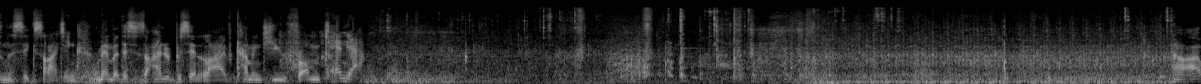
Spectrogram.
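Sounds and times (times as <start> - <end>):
vehicle engine starting and humming: 6.0 - 12.0.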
